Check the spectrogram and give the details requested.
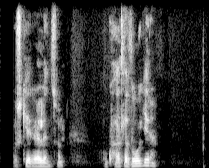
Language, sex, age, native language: Icelandic, male, 50-59, Icelandic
